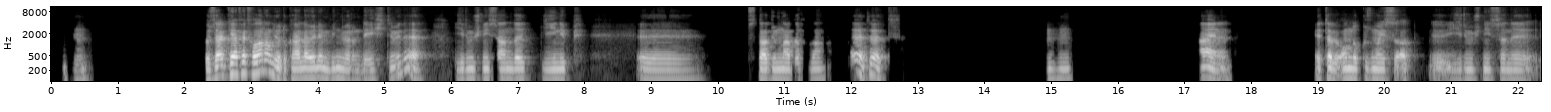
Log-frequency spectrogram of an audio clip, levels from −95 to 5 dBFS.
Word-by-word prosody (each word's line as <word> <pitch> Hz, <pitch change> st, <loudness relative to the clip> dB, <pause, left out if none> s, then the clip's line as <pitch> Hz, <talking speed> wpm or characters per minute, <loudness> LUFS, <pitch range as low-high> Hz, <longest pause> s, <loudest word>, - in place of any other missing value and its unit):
Hı 95 Hz, -1 st, -19 dB
hı. 105 Hz, +2 st, -15 dB, 1.8 s
Özel 130 Hz, +6 st, +6 dB
kıyafet 160 Hz, +2 st, +8 dB
falan 170 Hz, +3 st, +9 dB
alıyorduk, 150 Hz, -13 st, +1 dB
Hâlâ 110 Hz, +1 st, +4 dB
öyle 115 Hz, +2 st, +4 dB
mi, 110 Hz, -2 st, -3 dB
bilmiyorum, 105 Hz, -4 st, -4 dB
değişti 100 Hz, 0 st, -7 dB
mi -, -, -5 dB
de. -, -, 0 dB, 0.4 s
23 110 Hz, +1 st, -6 dB
Nisan'da 110 Hz, 0 st, -1 dB, 0.3 s
giyinip, 110 Hz, +1 st, -5 dB, 1.0 s
eee, 105 Hz, -1 st, -6 dB, 0.8 s
stadyumlarda 110 Hz, 0 st, 0 dB
falan. 110 Hz, +1 st, -8 dB, 0.4 s
Evet, -, -, +1 dB
evet. -, -, 0 dB, 2.3 s
Hı 110 Hz, -, -9 dB
hı. 110 Hz, +1 st, -11 dB, 1.9 s
Aynen. 125 Hz, 0 st, 0 dB, 1.2 s
E, -, -, -5 dB
tabii -, -, +6 dB
19 110 Hz, -1 st, 0 dB
Mayıs 110 Hz, -1 st, -3 dB
At -, -, -1 dB, 0.3 s
eee, -, -, -9 dB
23 105 Hz, +1 st, -10 dB
Nisan'ı 105 Hz, -1 st, -7 dB
110 Hz, 85 wpm, -21 LUFS, 105-115 Hz, 2.3 s, falan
